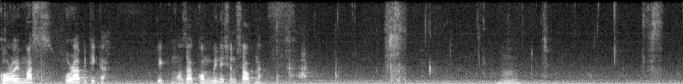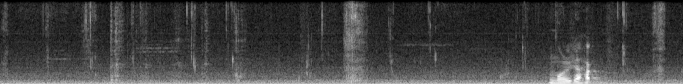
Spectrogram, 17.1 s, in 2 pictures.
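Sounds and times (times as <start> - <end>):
person chewing: 4.1 - 17.0.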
